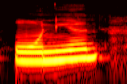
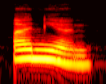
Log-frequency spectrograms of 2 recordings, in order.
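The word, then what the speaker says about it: onion: Next हमारे पास है, कुछ लोग इसे बोलते हैं ओनियन, जबकि ये गलत प्रोनंसिएशन है। उर्दू में इसे प्याज कहते हैं और इंग्लिश में इसे इस तरह प्रोनाउंस करना है आपने, अनियन, अनियन, अनियन।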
